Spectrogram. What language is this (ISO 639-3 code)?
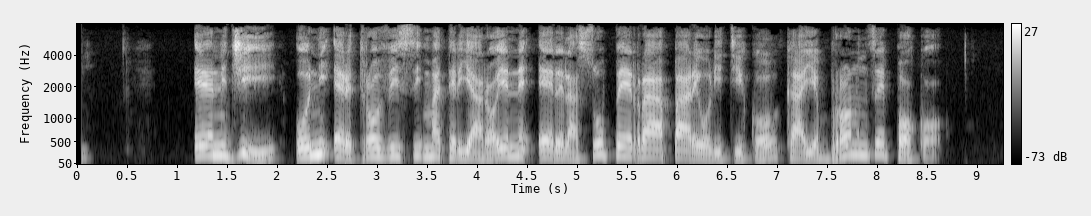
epo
